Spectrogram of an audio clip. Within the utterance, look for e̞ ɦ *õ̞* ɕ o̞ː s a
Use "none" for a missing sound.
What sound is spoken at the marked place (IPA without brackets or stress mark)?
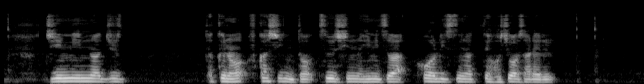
o̞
